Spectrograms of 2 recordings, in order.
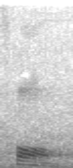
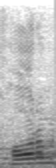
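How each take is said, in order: First: The R sound is silent. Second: The R sound is pronounced. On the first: The speaker calls it right. "आर का उच्चारण नहीं करेंगे" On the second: The speaker calls it wrong. "इसको फॉर्म नहीं बोलते हैं"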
